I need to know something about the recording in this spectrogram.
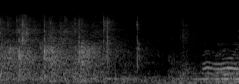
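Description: Scattered applause from a seated audience, thinning out and fading away about a second and a half in.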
